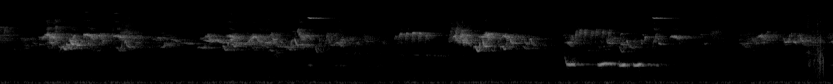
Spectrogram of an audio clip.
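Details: Baby red-vented bulbuls being fed: a chorus of harsh, high chirps arriving in pulsing bursts about every second and a half, with a few short, lower whistled notes between them.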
